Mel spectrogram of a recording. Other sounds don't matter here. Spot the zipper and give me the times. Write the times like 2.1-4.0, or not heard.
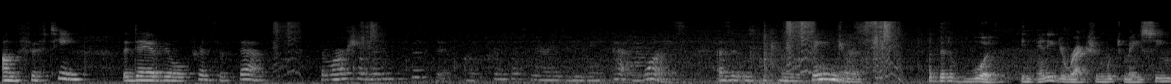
2.6-3.9, 7.8-9.6.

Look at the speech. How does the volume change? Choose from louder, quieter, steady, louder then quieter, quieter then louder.
quieter then louder.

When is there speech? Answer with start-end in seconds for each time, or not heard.
0.0-11.6.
